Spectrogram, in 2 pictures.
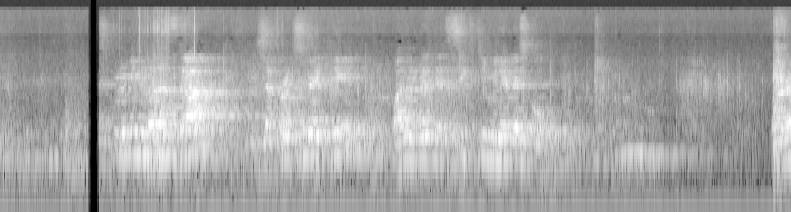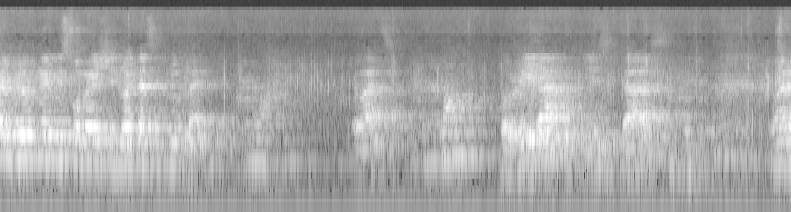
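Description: A man speaks calmly nearby in a large echoing space.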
